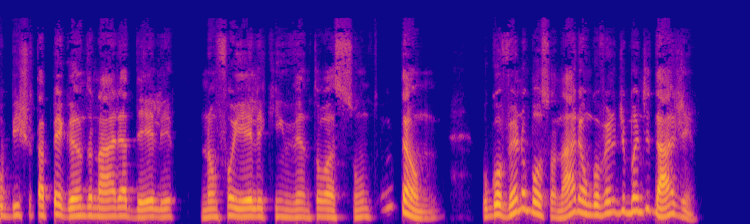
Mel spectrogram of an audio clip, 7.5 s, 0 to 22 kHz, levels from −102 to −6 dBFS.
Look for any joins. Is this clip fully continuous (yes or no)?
yes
